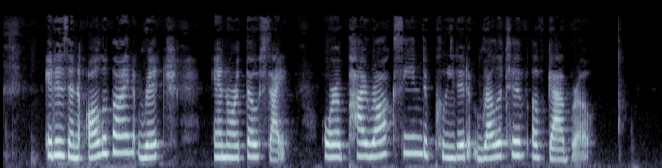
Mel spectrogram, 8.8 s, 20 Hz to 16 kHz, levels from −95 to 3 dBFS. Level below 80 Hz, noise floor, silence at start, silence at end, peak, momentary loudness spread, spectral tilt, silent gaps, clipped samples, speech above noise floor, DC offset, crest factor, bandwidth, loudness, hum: -56 dBFS; -58 dBFS; 0.6 s; 1 s; -2 dBFS; 11 LU; -6 dB/octave; none; under 0.1%; 41 dB; under 0.1%; 16 dB; 10.5 kHz; -18 LUFS; none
